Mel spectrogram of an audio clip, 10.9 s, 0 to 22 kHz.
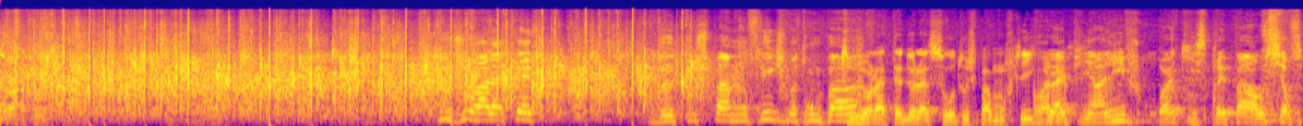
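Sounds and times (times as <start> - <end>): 
audience applauding: 0.0 - 6.5
speech: 3.6 - 4.6, 5.4 - 10.8.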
